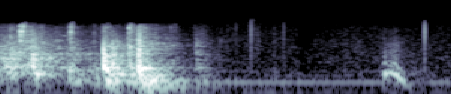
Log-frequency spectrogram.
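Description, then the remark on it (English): A heavy, stiff door with a rusty hinge grinds and scrapes as two people force it shut beneath a cracking archway, ending in a couple of dull thuds, followed by a low steady hum and a faint creak. “Hurry, help me close the door before the archway falls on us.”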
